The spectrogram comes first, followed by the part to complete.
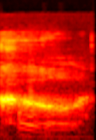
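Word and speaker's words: Cúl: kids camp or the cool uh Camp as it's called Uh because it's a GIC word c l uh but it's pronounced uh like the English word cool as in cool for cats uh so that's on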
